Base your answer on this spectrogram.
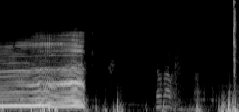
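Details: Camel giving a long, loud harmonic bawl that holds a steady low pitch for nearly two seconds and then cuts off, followed by quieter, shorter grumbling calls and scattered background noise.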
